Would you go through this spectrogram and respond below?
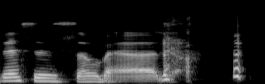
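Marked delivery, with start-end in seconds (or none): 0.0-1.6 low, very slow, drawn-out mutter. Recapping a show scene, acting out Johnny's line, retelling a mumble. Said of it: "Johnny is kind of mumbling like".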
